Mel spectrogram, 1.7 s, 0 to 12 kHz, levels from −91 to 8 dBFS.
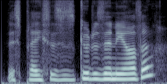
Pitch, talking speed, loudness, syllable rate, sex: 220 Hz, 285 wpm, -14 LUFS, 7.9 syllables/s, female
